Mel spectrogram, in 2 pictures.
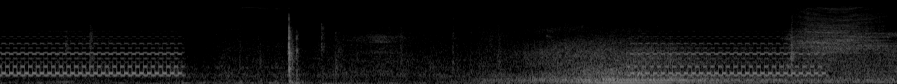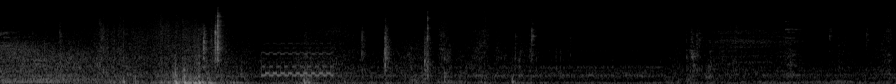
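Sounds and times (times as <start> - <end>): telephone ringing: 0.0 - 1.9, 6.3 - 8.2, 11.6 - 12.4.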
